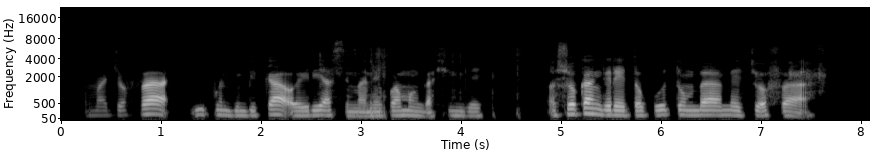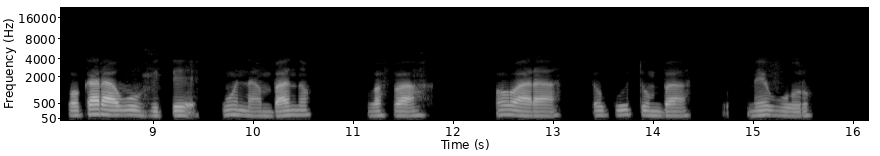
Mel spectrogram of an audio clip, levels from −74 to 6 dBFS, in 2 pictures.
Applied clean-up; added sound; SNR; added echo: none; none; none; none.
